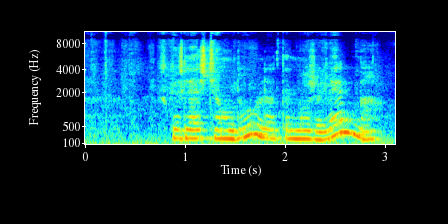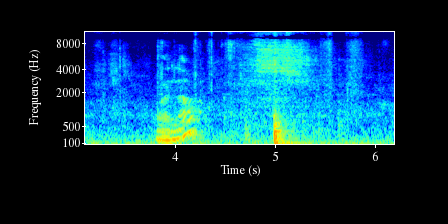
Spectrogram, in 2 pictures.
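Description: Playing cards rustle and slap as a deck is shuffled by hand.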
